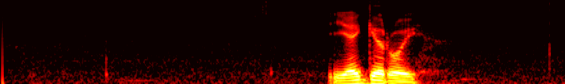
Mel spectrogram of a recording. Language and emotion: Russian, neutral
